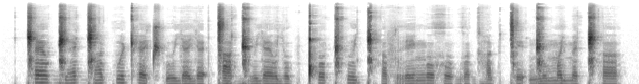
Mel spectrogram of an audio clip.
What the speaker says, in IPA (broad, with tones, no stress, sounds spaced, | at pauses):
ǁ ɛ˥ o̯ ɡ͡ǁ ɛ˥ ɡ͡ǁ a˥ kʷ i˥ ʈʰ ɛ˩ t͡ʃʼ u˩ j ɛ˩ j ɛ˩ ʔ ǀ a˩ ɡ͡ǁ u˩ j ɛ˩ o̯ j o˩ kʷ ǃʰ o˥ ǁʰ u˥ j ǁʰ ʌ˩ f r e˥ ŋ o˥ x o˩ ɡʷ ʌ˩ ɡʱ a˩ kʷ ǀ e˩ ʔ ŋ͡ǁ u˥ m ʌ˥ j m ɛ˩ ǁʰ ʌ˥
